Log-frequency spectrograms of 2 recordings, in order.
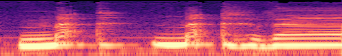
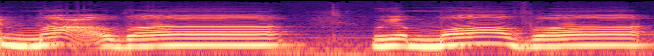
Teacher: الف کے اوپر حمزہ کے اوپر ساکن آنے کی وجہ سے جھٹکا پیدا ہوگا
